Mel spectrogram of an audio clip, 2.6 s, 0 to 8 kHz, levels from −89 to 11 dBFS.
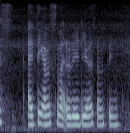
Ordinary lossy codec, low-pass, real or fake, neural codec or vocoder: none; 7.2 kHz; real; none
